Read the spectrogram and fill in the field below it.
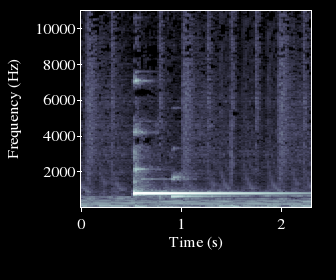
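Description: A doorbell at a home in the 1980s chimes once, a bright single tone that strikes sharply and rings out with a long, slowly fading decay over a faint low background hum.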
